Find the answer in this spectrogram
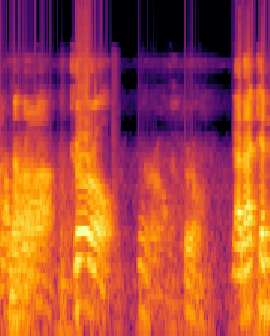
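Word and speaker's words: נער: Na'ar. Na'ar. Hear how that ayin is kind of a stop? Na'ar. Na'ar. Ah, I see. That is, Na'ar is a boy, a youth. Na'ara. Na'ara. Na'ara. Not Na'ara.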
